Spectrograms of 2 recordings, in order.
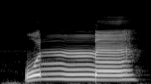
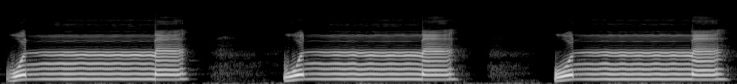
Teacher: Kadar 2 harokat gunnah itu lebih lambat sedikit secara tempo. Kalau 2 harokat kadar mad dia lebih cepat.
